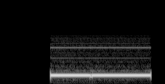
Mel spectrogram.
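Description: Telephone ringback tone of an outgoing call: one steady, mid-pitched electronic beep lasting about a second, loud and clean with no voices over it.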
